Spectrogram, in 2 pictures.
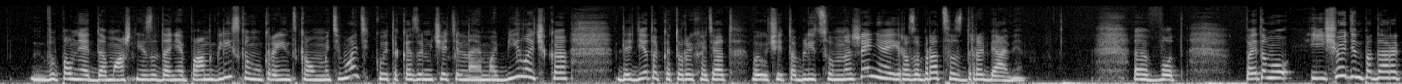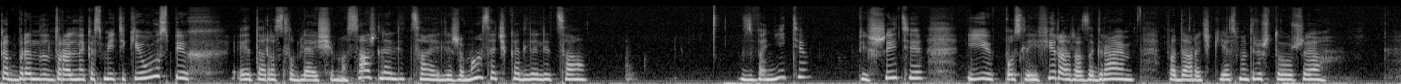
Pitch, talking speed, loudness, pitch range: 235 Hz, 115 wpm, -16 LUFS, 220-265 Hz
